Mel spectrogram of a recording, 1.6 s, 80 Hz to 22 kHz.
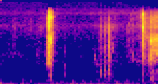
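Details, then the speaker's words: Merida eSilex 600 e-bike climbing a steep grade in assist mode: sharp irregular cracks and clicks from the chain skipping on the sprockets; first gear won't engage and second cracks, after the owner's own gear adjustments. "Also der erste Gang. Ich kann überhaupt nicht darauf wechseln. Auch der zweite Gang knackt."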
